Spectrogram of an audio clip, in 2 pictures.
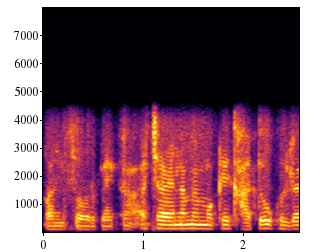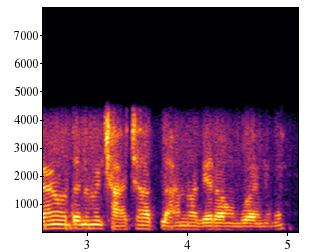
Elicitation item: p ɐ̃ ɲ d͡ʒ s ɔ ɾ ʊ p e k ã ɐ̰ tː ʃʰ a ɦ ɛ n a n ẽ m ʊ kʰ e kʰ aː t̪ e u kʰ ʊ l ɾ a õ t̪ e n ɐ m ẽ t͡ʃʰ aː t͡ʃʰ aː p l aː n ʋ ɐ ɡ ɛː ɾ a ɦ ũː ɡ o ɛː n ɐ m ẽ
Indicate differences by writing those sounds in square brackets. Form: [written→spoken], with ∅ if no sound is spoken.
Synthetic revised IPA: p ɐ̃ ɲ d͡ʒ s ɔ ɾ ʊ p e k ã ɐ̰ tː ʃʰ a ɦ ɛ n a [n→m] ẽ m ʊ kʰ e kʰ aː t̪ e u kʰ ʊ l ɾ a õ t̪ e n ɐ m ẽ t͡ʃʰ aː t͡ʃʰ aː p l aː n ʋ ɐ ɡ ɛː ɾ a ɦ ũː ɡ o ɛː n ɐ m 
